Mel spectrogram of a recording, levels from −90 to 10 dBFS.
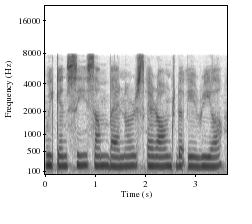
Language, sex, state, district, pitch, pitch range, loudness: English, female, Assam, Kamrup Metropolitan, 190 Hz, 185-195 Hz, -17 LUFS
